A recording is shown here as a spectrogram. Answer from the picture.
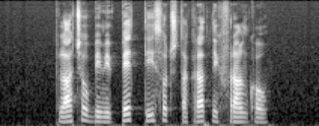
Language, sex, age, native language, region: Slovenian, male, 18-29, Slovenian, Gorica region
